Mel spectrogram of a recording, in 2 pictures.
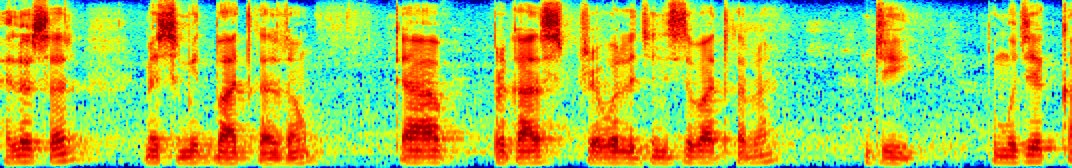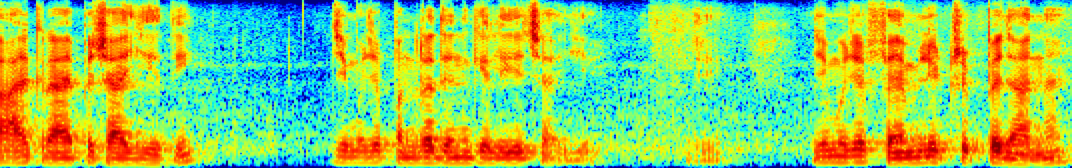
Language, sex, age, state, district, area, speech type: Hindi, male, 18-30, Madhya Pradesh, Bhopal, urban, spontaneous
